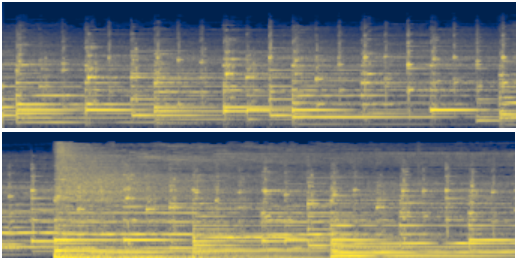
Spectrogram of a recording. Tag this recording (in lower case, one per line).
music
